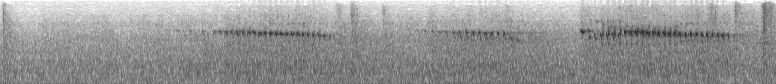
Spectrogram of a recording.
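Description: A bird's rapid trilling calls in three phrases, each a second or so long and falling slightly in pitch, over a steady hiss.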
